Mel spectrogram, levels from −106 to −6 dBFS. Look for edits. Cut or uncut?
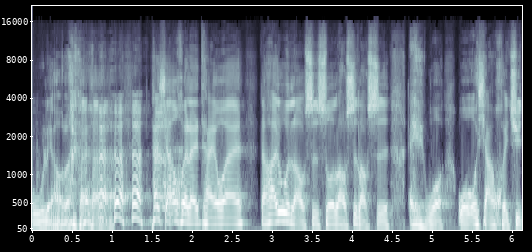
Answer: uncut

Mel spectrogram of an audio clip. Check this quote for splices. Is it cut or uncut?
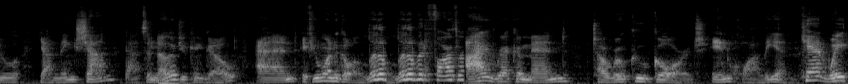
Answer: cut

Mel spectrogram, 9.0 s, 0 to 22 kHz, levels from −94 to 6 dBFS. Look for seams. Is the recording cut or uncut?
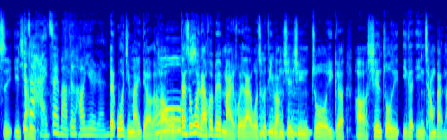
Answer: cut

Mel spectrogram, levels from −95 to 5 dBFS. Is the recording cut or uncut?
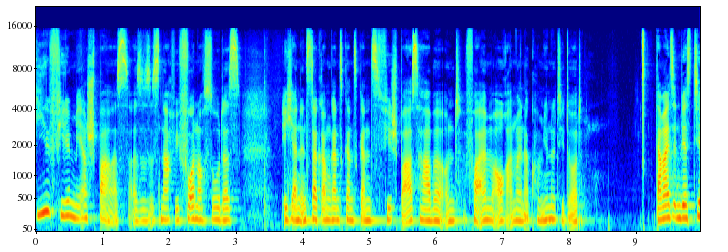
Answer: uncut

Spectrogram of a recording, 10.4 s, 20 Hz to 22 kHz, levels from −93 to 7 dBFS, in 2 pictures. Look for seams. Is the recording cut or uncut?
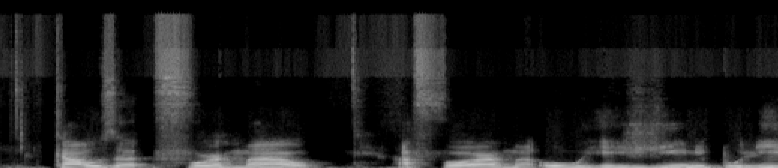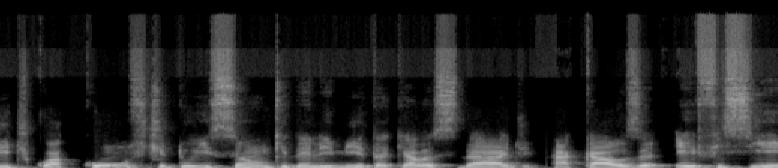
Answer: uncut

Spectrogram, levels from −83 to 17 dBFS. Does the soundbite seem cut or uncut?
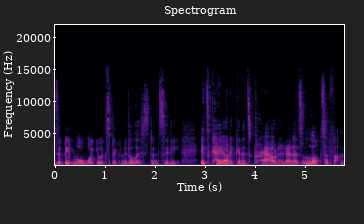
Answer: cut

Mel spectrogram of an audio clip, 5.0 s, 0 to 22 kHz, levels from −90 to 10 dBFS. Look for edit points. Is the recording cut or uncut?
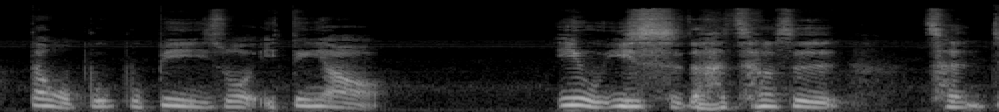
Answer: uncut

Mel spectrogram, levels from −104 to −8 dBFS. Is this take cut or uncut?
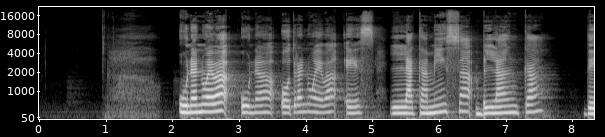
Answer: uncut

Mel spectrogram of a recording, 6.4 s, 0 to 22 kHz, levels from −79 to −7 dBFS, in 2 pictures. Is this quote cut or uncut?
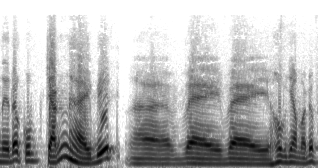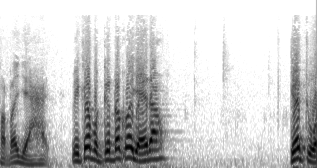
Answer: cut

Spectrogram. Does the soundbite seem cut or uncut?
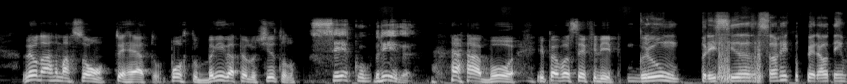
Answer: cut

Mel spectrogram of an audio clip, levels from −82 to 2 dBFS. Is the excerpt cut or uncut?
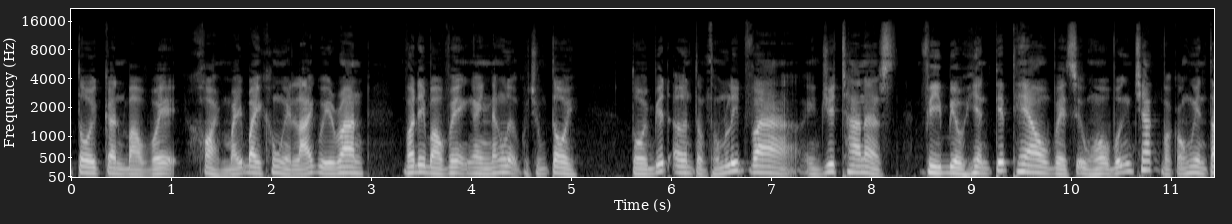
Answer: uncut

